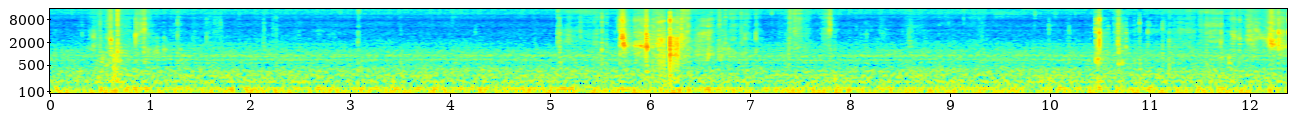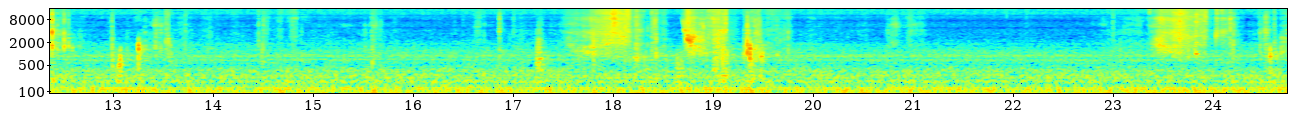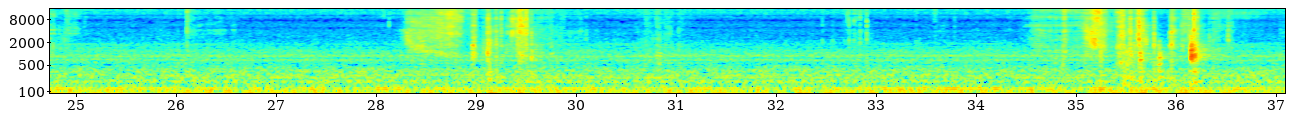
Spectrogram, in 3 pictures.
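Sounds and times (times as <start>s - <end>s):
book pages turning: 0.4s - 3.2s, 5.0s - 8.7s, 9.9s - 15.9s, 16.5s - 19.9s, 22.9s - 25.1s, 28.2s - 29.9s, 32.5s - 33.0s, 34.6s - 36.6s.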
